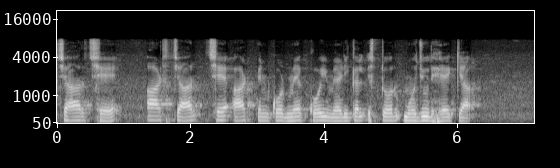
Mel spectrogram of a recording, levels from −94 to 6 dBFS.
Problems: constant background noise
